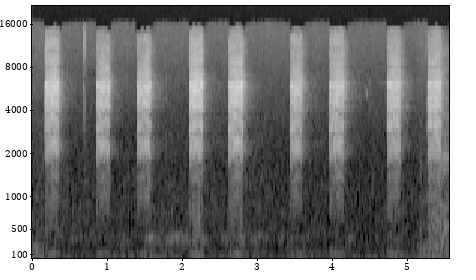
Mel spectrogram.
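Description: A corncrake's rasping call played from a tape recorder on an outer-sea island while trying to catch a corncrake: about nine harsh, dry, scraping rasps repeated in a steady, even rhythm, fairly loud and alone with no voices.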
